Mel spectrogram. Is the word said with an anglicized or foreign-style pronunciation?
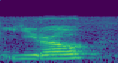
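foreign-style. The word is said with a foreign-style pronunciation. "I know it's like euro"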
